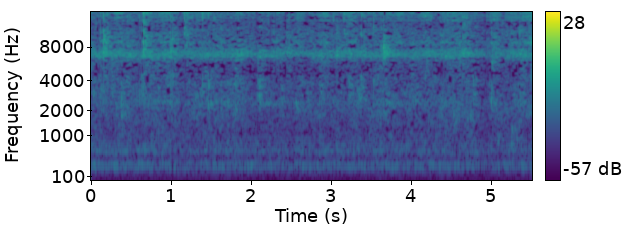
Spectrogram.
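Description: Steady faint hiss with a low hum, under light scratching of a charcoal pencil on paper.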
